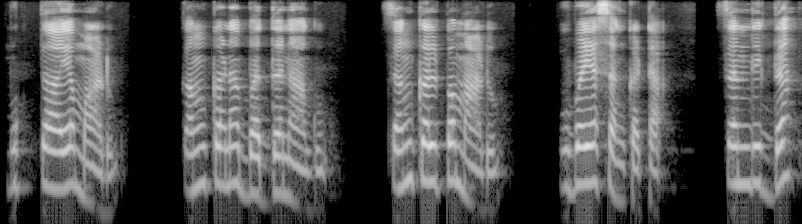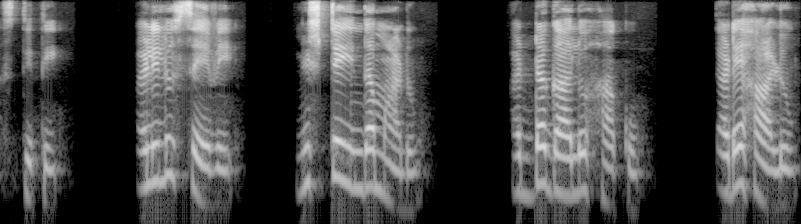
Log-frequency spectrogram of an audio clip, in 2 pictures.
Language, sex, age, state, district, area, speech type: Kannada, female, 18-30, Karnataka, Davanagere, rural, spontaneous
